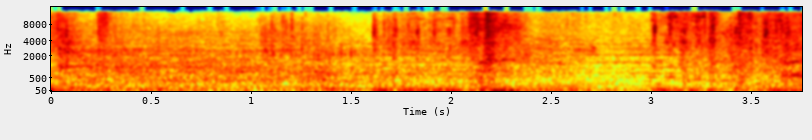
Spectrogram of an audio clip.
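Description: Enemy soldiers open fire in the shooter game Crysis 2, a loud, dense burst of rapid gunshots and booming impacts that rolls on continuously at close range, without speech.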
